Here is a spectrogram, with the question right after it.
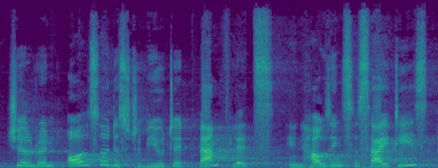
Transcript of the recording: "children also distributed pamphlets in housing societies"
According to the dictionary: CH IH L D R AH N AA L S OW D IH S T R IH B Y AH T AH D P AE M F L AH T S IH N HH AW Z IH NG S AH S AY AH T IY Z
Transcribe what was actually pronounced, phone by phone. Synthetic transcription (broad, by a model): CH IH L D R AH N AA L S OW D IH S T R IH B Y AH T AH D P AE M F L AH T S IH N HH AW Z IH NG S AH S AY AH T IY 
